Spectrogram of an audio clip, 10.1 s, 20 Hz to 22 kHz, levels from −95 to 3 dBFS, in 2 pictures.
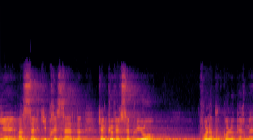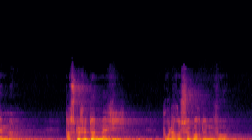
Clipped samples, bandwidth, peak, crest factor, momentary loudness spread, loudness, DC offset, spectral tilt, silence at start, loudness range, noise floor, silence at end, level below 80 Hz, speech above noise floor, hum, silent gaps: under 0.1%; 11 kHz; -6 dBFS; 18 dB; 20 LU; -23 LUFS; under 0.1%; -5 dB/octave; 0 s; 5 LU; -49 dBFS; 0.15 s; -72 dBFS; 27 dB; none; none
